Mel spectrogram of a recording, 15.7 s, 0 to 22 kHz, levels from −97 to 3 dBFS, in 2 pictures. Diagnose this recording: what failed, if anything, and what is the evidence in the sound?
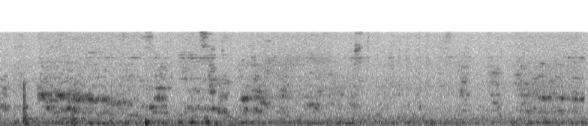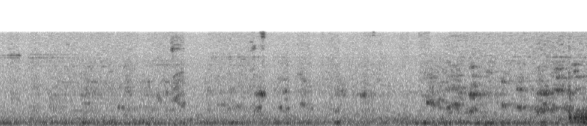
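The codec stage is at fault, throughout the speech. The top of the spectrum sounds breathy and grainy, and the damage is plainly audible. The likely cause is Bluetooth LC3 compression, which fits about 32 kbps in 10 ms frames. Upper bands are zeroed and refilled with noise.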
